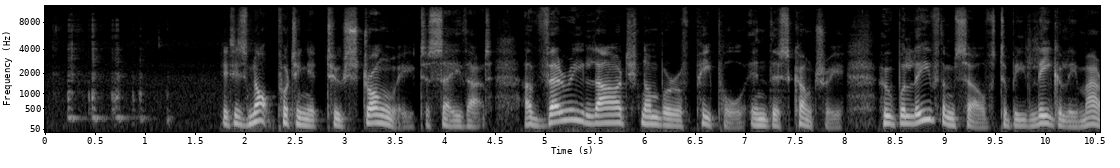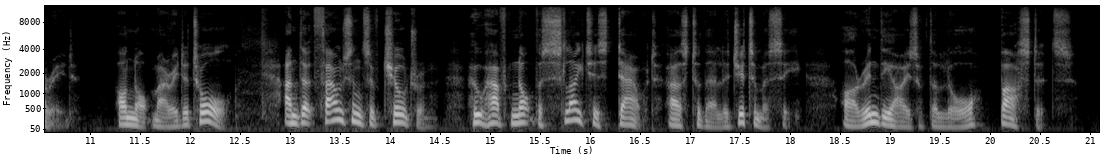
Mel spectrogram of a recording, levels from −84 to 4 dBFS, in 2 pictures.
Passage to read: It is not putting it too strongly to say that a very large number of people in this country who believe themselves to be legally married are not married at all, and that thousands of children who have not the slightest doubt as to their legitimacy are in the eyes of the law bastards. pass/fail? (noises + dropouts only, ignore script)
fail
